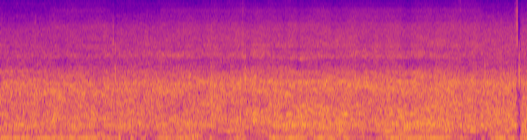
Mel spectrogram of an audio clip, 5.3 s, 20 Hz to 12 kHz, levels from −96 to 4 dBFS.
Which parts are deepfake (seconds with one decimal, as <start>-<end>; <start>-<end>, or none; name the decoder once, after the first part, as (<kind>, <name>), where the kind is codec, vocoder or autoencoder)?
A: 0.5-1.1 (codec, SNAC); 1.6-4.8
